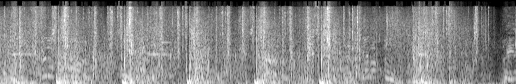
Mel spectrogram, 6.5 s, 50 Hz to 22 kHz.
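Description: Rapid bursts of gunfire in The Outer Worlds 2 video game, a string of sharp shots and thuds repeating steadily close up amid a busy game mix, with voices talking over parts of it.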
